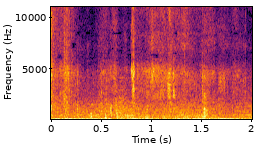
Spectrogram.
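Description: Paper crinkles as a napkin is pressed to a face.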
